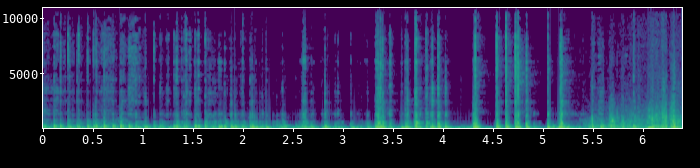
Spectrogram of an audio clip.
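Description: Fast, aggressive scratching and rubbing with the fingertips and nails of both hands on a black foam windscreen fitted to a silver condenser microphone. The result is a dense, low, rumbling stream of crackling scrapes and thumps, with sharp bright bursts standing out in the second half.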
